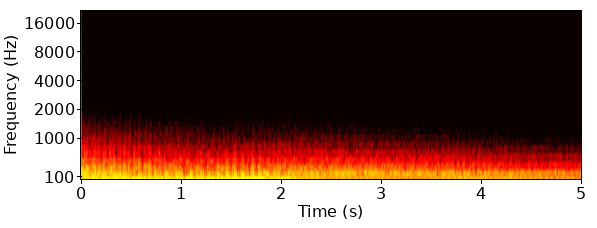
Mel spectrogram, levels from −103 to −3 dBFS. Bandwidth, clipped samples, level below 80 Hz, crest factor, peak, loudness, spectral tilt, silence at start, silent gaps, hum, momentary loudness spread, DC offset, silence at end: 0.9 kHz; under 0.1%; -34 dBFS; 14 dB; -16 dBFS; -38 LUFS; -18 dB/octave; 0 s; none; none; 9 LU; under 0.1%; 0 s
